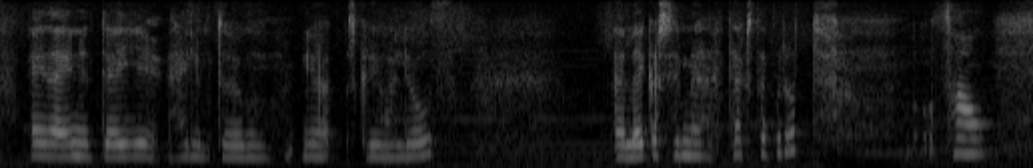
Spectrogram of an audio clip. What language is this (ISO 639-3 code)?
isl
